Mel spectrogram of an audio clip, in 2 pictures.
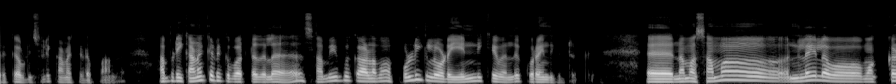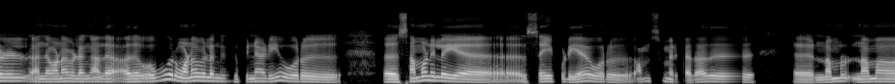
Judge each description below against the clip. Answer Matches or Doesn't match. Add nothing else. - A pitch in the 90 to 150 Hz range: Matches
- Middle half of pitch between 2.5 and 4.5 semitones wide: Matches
